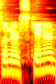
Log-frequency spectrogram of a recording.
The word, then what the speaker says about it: Lynyrd Skynyrd: them have seen splits Lynyrd Skynyrd pronounced Lynyrd Skynyrd that's once again the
